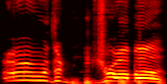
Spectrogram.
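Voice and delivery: loud, high theatrical lament; hammed-up operatic outcry; Alex Louis Armstrong. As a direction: drag it out in melodramatic anguish. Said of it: "Alex Louis Armstrong".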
